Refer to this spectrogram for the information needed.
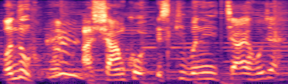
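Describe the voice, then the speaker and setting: An actor playing an excitable middle-aged family father in a Hindi sitcom, speaking theatrically and mixing in English. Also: high-pitched, moderate pace, over music, lightly acted. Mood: playful.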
